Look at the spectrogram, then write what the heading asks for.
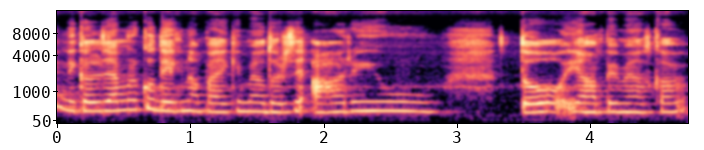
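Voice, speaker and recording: A woman with a hoarse, worn-out throat giving playful, self-mocking casual commentary over her game stream. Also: sits high.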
